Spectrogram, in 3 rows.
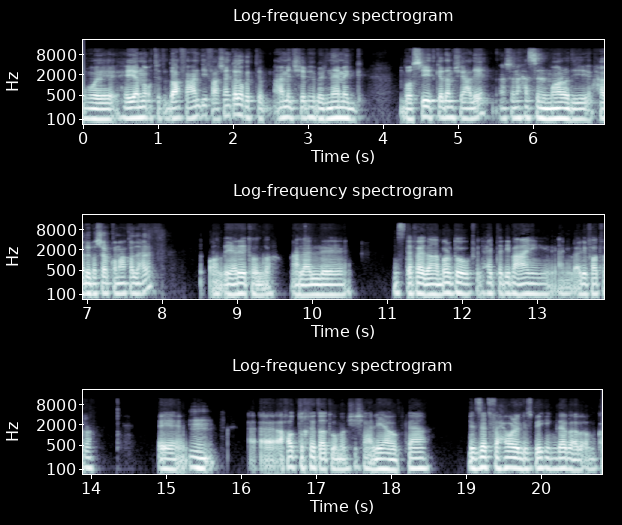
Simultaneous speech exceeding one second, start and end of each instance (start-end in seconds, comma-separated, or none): none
